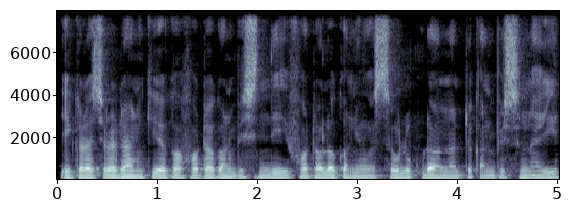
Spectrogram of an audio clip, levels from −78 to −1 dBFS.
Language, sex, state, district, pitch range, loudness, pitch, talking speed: Telugu, male, Andhra Pradesh, Sri Satya Sai, 105-115 Hz, -18 LUFS, 110 Hz, 155 wpm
